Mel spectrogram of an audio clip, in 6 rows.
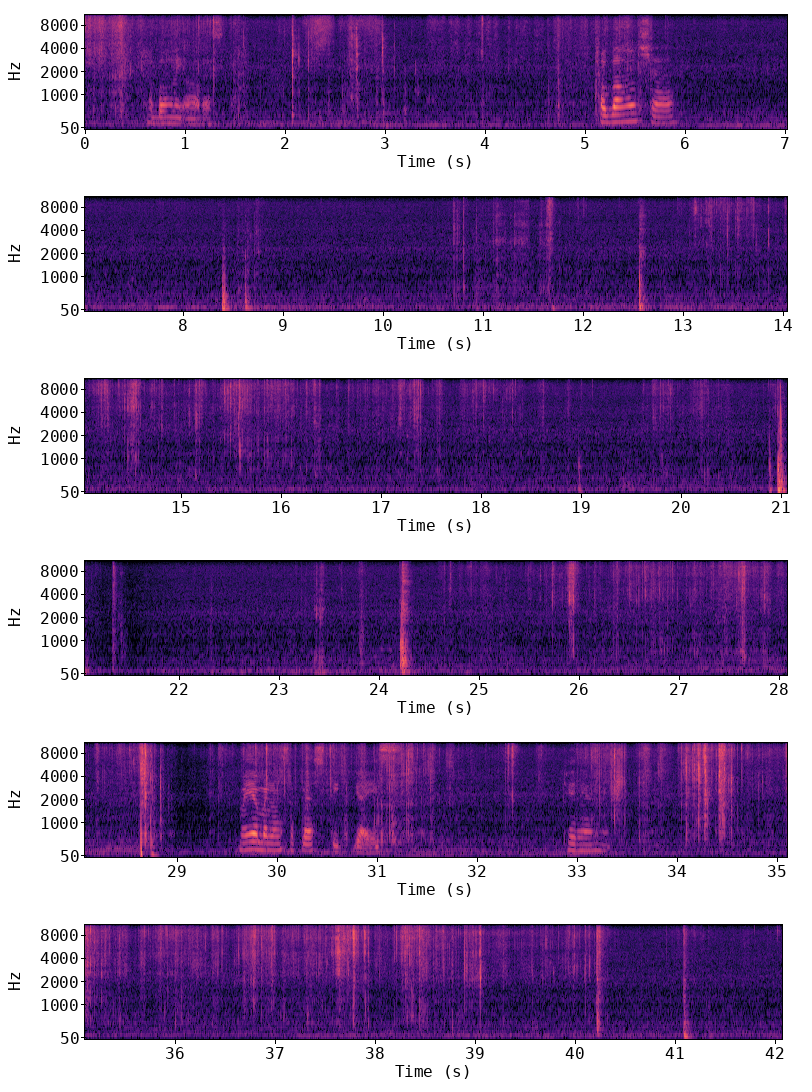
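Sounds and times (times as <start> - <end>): plastic packaging crinkling: 0.0 - 5.8, 13.1 - 20.9, 24.6 - 42.0.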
